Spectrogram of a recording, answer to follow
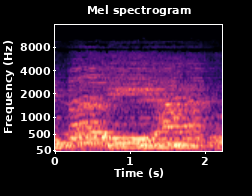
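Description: A mixed group of men and women singing an Indonesian worship song together into microphones, holding long notes.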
